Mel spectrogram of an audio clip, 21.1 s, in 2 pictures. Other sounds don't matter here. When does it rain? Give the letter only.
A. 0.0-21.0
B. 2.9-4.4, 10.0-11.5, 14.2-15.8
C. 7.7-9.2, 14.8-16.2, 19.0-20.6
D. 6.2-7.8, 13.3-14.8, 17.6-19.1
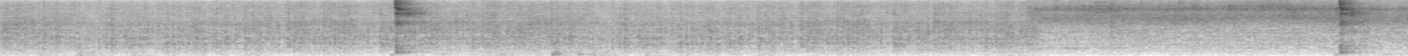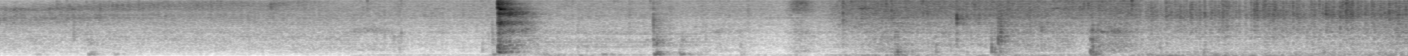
A.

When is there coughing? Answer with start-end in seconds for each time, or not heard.
2.9-4.4, 10.0-11.5, 14.2-15.8.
